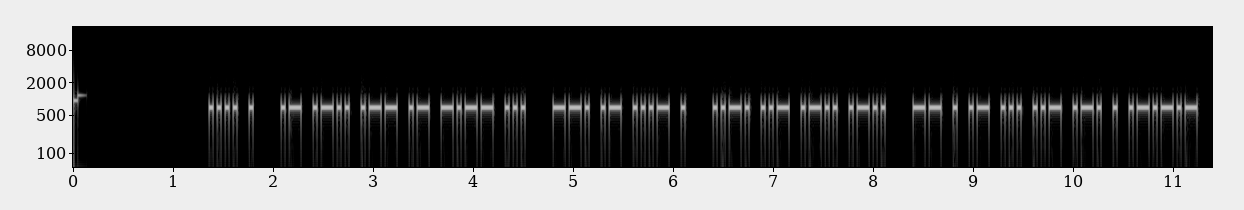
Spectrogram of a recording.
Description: Morse code, heard as a keyed tone, about 30 wpm, 700 Hz. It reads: HE ALWAYS GAVE FULL MEASURE.
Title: Sentences from Top 1000 Words - Review Part 3 - 30wpm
